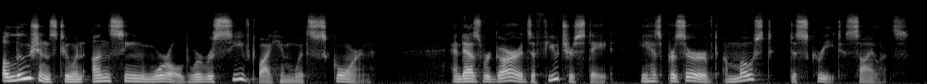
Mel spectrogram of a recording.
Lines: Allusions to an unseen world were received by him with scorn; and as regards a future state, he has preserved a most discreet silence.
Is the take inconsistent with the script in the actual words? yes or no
no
